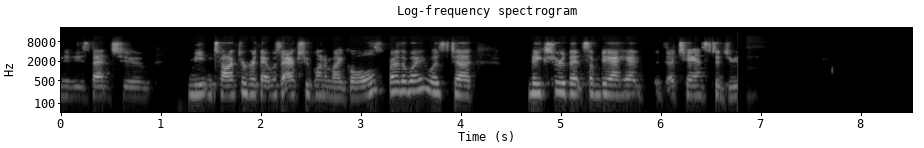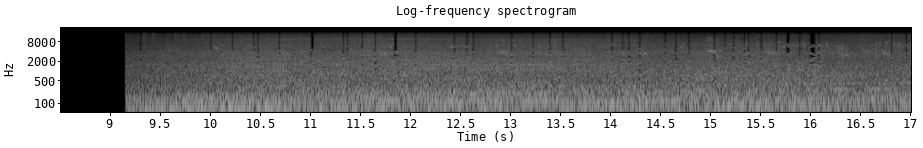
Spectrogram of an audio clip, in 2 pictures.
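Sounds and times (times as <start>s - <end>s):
city street traffic: 9.2s - 17.0s.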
